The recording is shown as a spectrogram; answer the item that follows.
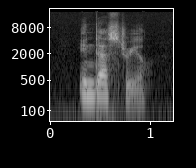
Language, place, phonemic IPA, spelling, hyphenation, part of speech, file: English, California, /ɪnˈdʌs.tɹi.əl/, industrial, in‧du‧stri‧al, adjective / noun, En-us-industrial.ogg
- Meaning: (adjective) 1. Of or relating to industry, notably manufacturing 2. Produced by such industry 3. Used by such industry 4. Suitable for use in such industry; industrial-grade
